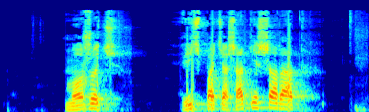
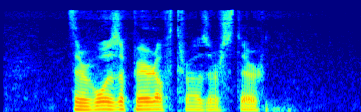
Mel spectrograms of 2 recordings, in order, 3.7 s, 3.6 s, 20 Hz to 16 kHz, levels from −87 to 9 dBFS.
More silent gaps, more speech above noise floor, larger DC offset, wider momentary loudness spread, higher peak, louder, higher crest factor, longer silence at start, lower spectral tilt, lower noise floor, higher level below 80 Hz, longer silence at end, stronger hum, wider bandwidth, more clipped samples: neither; about the same, 49 dB vs 49 dB; neither; first, 14 LU vs 11 LU; about the same, -2 dBFS vs -2 dBFS; about the same, -17 LUFS vs -19 LUFS; about the same, 18 dB vs 18 dB; about the same, 0.65 s vs 0.7 s; second, -3.5 dB/octave vs -7 dB/octave; about the same, -66 dBFS vs -66 dBFS; first, -48 dBFS vs -54 dBFS; second, 0.1 s vs 0.9 s; neither; about the same, 11.5 kHz vs 11.5 kHz; neither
